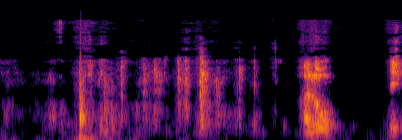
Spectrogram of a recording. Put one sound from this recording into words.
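Paper rustles in a young man's hands.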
